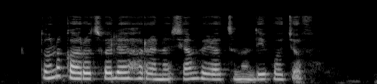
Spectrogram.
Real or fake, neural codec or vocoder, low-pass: real; none; 9.9 kHz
